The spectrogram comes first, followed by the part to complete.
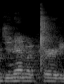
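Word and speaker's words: Jennette McCurdy: Jeanette McCurdy. Am I pronouncing that right?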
